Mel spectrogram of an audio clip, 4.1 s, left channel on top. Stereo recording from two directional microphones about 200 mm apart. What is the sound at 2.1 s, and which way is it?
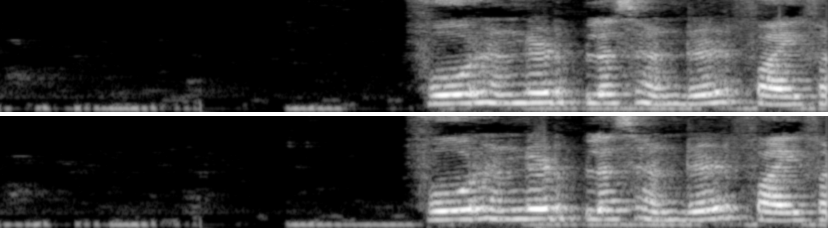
A woman's voice, 40° right (ahead or behind).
